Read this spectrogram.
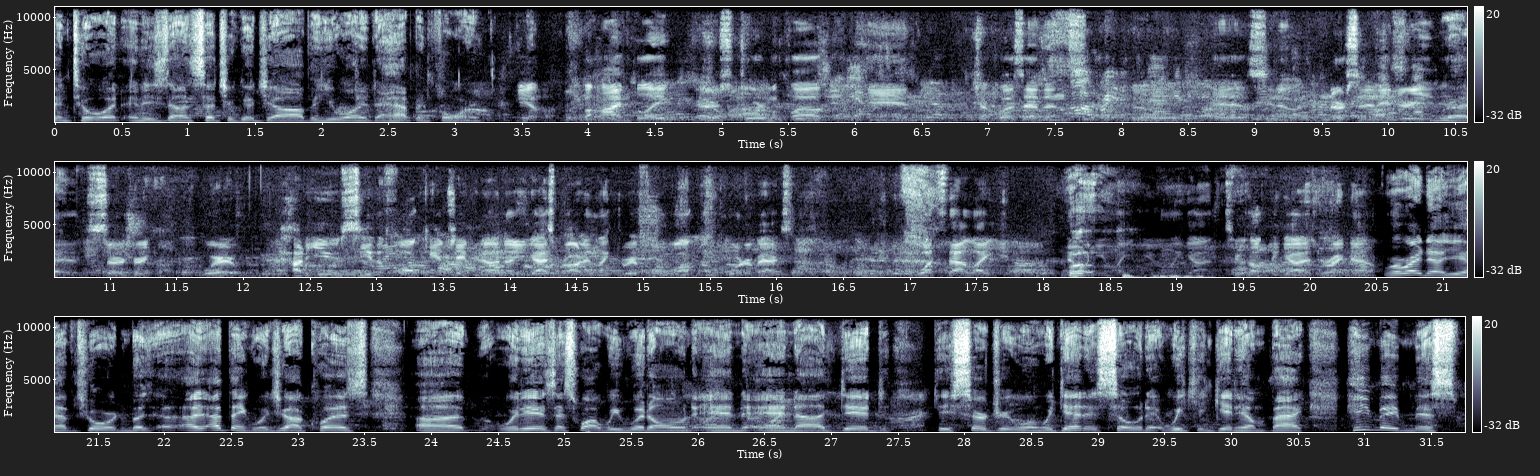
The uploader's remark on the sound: Live from AAC Media Days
